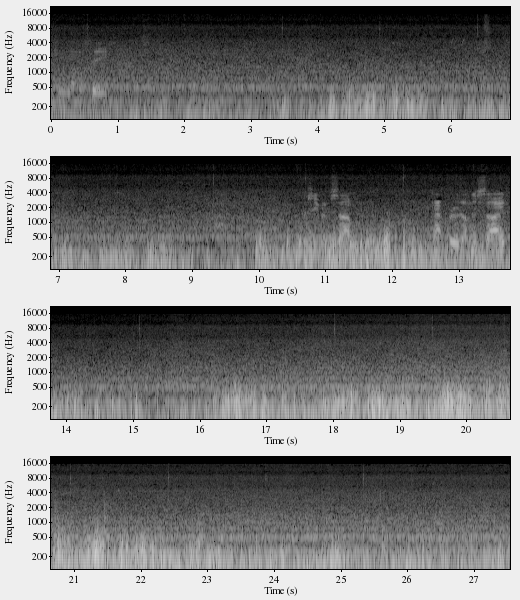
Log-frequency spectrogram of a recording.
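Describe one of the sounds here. Honeybees buzz around an open hive.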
